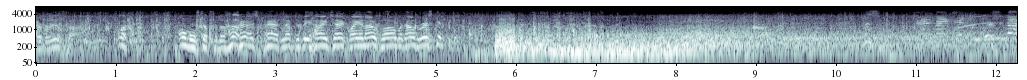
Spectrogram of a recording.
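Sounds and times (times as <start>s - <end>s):
speech: 0.1s - 5.9s
thunder: 5.7s - 11.7s
heavy rain cloudburst: 5.7s - 12.2s.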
